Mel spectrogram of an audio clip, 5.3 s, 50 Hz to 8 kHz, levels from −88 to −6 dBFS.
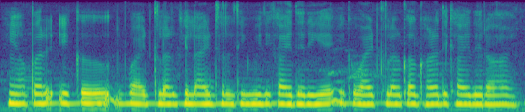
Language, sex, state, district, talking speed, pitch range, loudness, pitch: Hindi, female, Bihar, Saharsa, 250 wpm, 200-215 Hz, -14 LUFS, 205 Hz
